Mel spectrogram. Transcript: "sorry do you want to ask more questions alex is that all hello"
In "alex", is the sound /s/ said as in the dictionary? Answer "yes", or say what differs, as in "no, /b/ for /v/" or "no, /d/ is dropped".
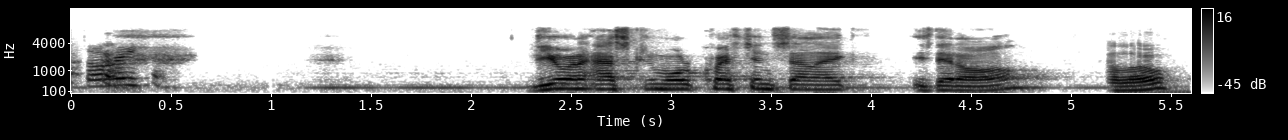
no, /s/ is dropped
